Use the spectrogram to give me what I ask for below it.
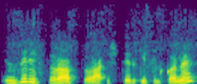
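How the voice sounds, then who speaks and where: Fast-talking Egyptian woman cooking host, tinny. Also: mid-range voice, big pitch swings, no echo. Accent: Egyptian Arabic. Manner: affectionate, calls the viewer sweetheart, asks and answers her own questions. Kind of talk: chatty home cooking tutorial.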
